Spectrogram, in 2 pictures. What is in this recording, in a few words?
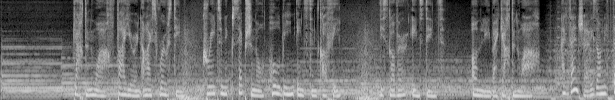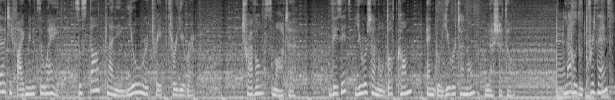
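French English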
